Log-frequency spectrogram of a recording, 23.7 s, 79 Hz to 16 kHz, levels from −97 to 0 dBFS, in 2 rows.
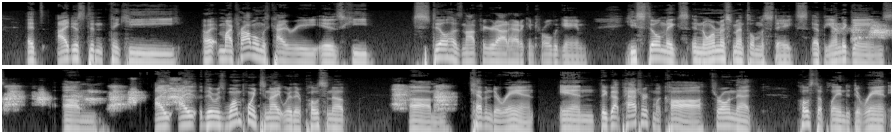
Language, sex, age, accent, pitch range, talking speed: English, male, 30-49, American, 105-140 Hz, 155 wpm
